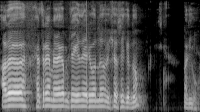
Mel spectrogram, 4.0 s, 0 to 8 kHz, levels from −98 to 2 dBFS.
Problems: background conversations at intervals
